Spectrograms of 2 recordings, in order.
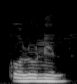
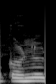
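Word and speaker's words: colonel: এখানে কলোনেল বা কলনেল তো বলা হয় না। এটা কর্নেল বলা হয়।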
